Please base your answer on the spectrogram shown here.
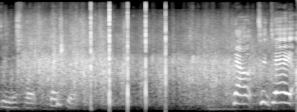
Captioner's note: applause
